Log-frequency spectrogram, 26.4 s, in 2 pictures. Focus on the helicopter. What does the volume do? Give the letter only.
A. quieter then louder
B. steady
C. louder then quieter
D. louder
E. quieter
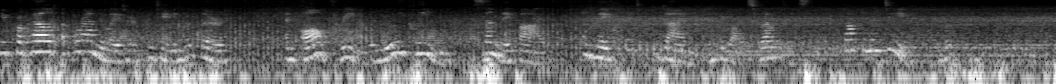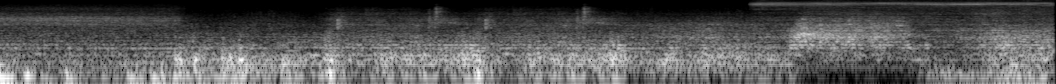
B.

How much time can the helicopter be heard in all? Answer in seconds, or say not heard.
26 s.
